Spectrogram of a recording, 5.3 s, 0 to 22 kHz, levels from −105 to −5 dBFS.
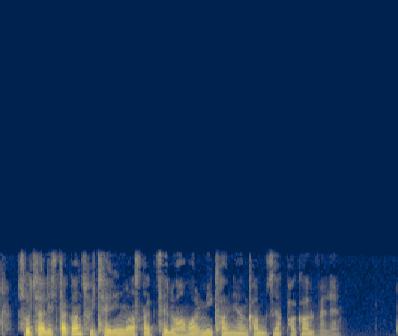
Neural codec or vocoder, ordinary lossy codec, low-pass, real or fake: none; Opus, 64 kbps; 5.4 kHz; real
